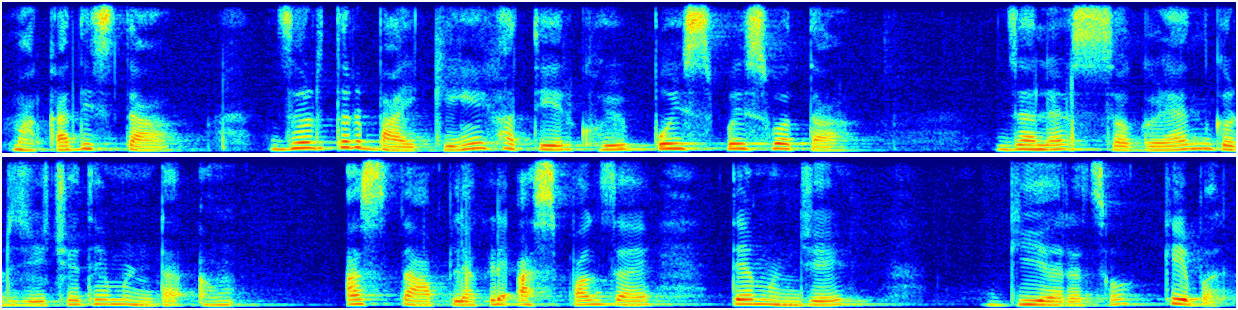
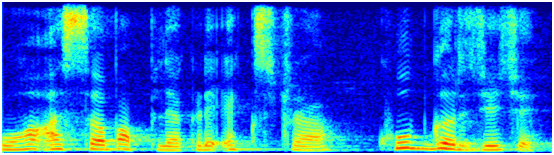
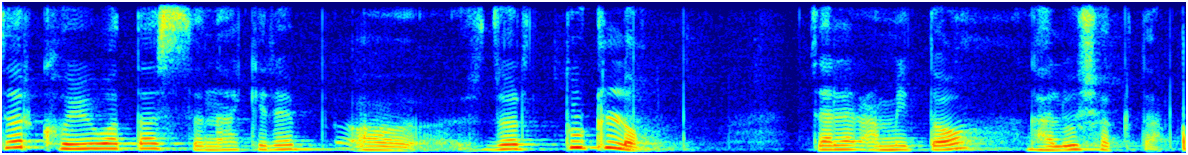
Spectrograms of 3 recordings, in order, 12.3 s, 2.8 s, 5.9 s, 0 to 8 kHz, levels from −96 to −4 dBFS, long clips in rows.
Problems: none marked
